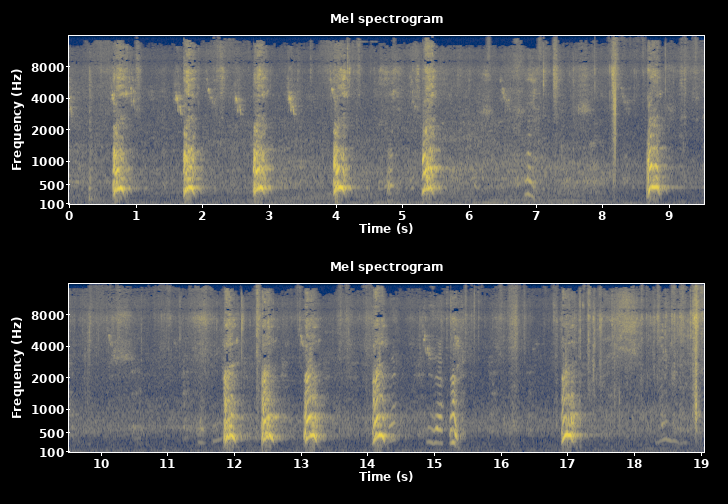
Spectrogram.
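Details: Repeated short, low barks from Liza, an Alaskan Malamute welcoming her sister back from riding: a steady run of six, a gap, then about nine more, with a woman speaking Slovene.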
